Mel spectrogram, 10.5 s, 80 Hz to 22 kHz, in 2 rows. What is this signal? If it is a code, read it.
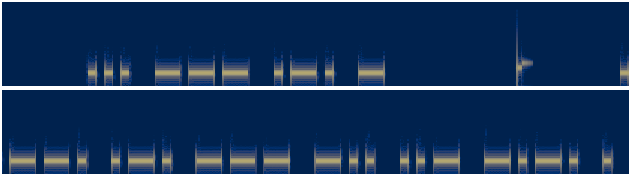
Morse code, heard as a keyed tone, about 17 wpm, 700 Hz. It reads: SORT PRODUCE
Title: Sentences from Top 1000 Words - Review Part 3 - New Word Drill - 17wpm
